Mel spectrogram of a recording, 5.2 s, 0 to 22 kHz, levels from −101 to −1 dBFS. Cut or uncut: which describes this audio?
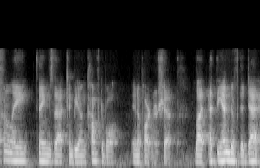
uncut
